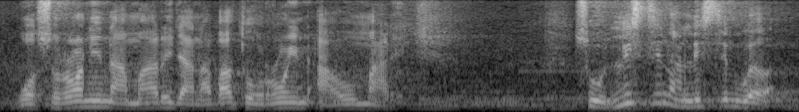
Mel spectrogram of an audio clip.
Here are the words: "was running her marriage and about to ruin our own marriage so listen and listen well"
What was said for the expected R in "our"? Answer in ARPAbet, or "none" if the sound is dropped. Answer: W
